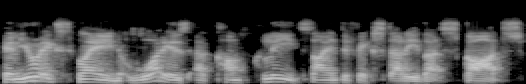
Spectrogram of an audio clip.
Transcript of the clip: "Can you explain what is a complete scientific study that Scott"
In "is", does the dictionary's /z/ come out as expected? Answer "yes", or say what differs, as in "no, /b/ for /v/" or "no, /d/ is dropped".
yes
